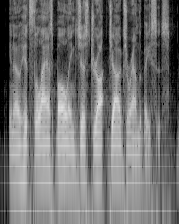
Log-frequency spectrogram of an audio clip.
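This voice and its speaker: A man speaks with a Southern US accent at a moderate pace and a fairly low pitch. His intonation stays fairly even, and the sound is dry and close with no echo. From US South (Kentucky). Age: 60s. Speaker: former pro baseball player and missionary. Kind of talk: interview testimony. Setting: guests' living room.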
